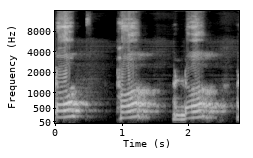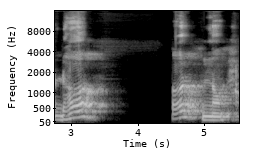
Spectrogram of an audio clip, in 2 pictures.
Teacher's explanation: इसको मूर्धांत न बोलते हैं मतलब मूर्धा से बोला जाता है न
